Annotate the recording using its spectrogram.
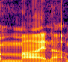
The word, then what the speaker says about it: mina: It's a long I sound, so it's a mina.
